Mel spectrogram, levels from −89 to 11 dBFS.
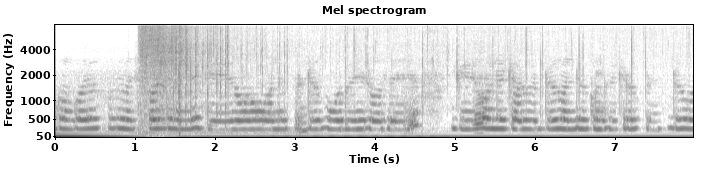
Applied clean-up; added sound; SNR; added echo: none; Frying (food); 17 dB; reverberation time 0.2 s.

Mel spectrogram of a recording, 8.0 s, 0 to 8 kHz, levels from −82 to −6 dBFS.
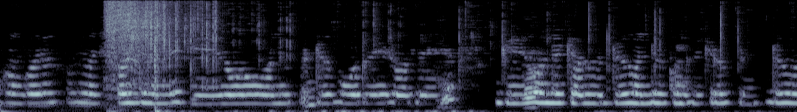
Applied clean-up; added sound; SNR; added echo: classical method WPE with log-MMSE.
